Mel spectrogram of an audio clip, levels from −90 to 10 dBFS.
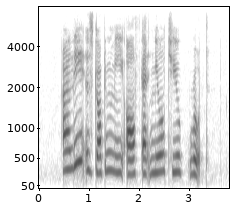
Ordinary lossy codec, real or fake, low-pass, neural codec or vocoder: none; fake; 7.2 kHz; codec, 16 kHz, 4 kbps, FunCodec, trained on LibriTTS, 50 frames a second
